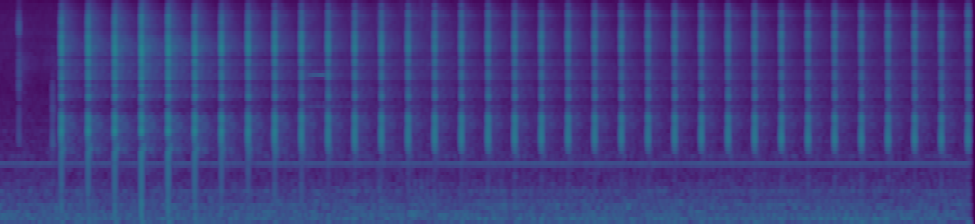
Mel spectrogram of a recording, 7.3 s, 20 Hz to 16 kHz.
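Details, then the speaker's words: Acoustic rhinometer measuring the other nostril's nasal passage in adult male screened for sleep apnea, breathing normally then paused: steady sharp clicks about 150 a minute over a faint steady tone. "ou're going to hear a little clicking sound I just want you to breathe normally and then in a minute I'm going to have you pause your breathing for me"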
